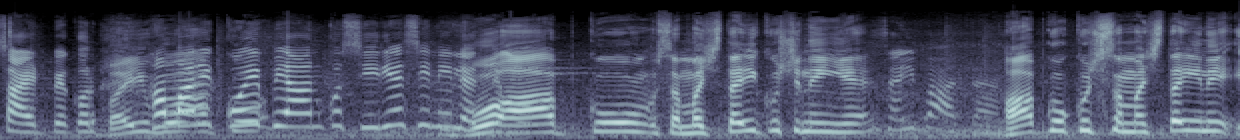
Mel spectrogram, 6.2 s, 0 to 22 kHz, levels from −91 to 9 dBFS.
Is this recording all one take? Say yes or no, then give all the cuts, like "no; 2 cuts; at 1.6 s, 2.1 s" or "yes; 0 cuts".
yes; 0 cuts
